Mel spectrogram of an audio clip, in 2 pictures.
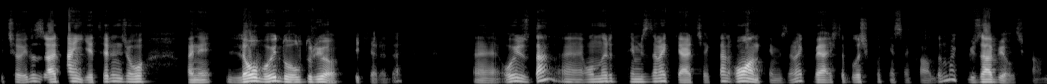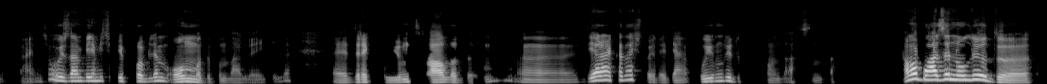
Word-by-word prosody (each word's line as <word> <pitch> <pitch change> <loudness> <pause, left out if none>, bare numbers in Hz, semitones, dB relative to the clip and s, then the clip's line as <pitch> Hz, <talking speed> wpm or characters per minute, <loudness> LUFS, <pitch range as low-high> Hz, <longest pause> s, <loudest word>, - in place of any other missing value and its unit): bıçağıydı 110 +6 -7
zaten 125 +3 +3
yeterince 135 +4 -3
o, 130 +1 0 0.4
hani, 105 +1 -2 0.2
lavaboyu 145 +8 +5
dolduruyor 120 +1 +2 0.2
bir - - -12
kerede. - - -20 0.7
Eee, 90 -2 -9
o 145 - -1
yüzden, 155 - -1
eee, 115 -2 -8
onları 130 +5 -5
temizlemek, 130 +4 -5
gerçekten 100 +8 -3
o 135 +3 +3
an 130 -9 +6
temizlemek 105 - -11
veya 105 -1 +2
işte 105 - -17
bulaşık 110 0 -10
makinesine 105 -5 -22
kaldırmak 100 - -13
güzel 115 +2 +2
bir 95 - -3
alışkanlık 80 -2 -17 0.2
bence. 130 - -18
O - - -2
yüzden 165 -1 0
benim 165 0 0
hiçbir 165 -2 -8
problemim 150 +3 -4
olmadı 125 -2 -1
bunlarla 85 -2 -19
ilgili. - - -24 0.4
Eee, 100 +1 -10
direkt 115 +1 -1
uyum 105 +3 -6 0.2
sağladım. 105 -6 0 0.5
Eee, 105 -1 -12
diğer 175 +6 +4
arkadaş 205 +2 -1
da - - -12
öyleydi. 90 +1 -15
Yani, 95 +1 -12
uyumluyduk 155 +5 -5 0.2
bu - - -56
konuda 90 -2 -22
aslında 95 -1 -23 0.8
ama 240 +1 +6
bazen 215 +2 +7
oluyordu. 120 - +3
120 Hz, 150 wpm, -21 LUFS, 105-155 Hz, 0.8 s, bazen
